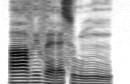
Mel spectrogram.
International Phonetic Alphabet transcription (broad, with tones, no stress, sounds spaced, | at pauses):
aː˦ v ɪ˦ v ɛ˨ ɾ ɛ˦ s uː˨ ŋ ĩ˨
